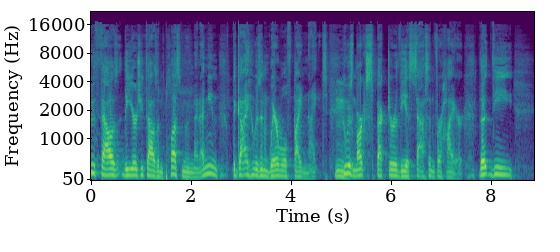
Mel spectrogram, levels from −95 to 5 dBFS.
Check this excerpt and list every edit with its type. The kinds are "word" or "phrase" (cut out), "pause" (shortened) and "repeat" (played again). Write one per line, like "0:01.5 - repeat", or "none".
0:05.2 - word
